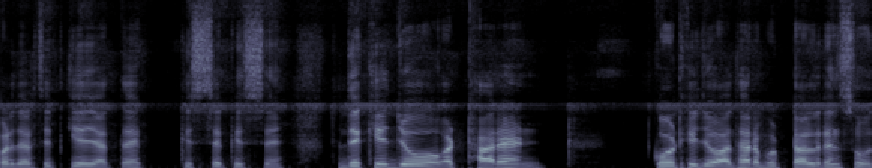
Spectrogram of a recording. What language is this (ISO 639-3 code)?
hin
